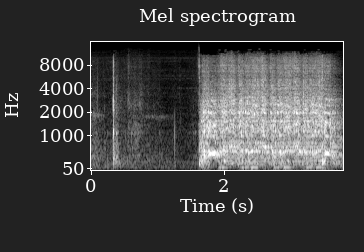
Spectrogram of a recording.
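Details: Old go-kart engine with the same decades-old oil, cranked via booster cables from a salvaged battery: a click, then brisk, even cranking about three turns a second with no binding. The engine cranks freely and is not seized.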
